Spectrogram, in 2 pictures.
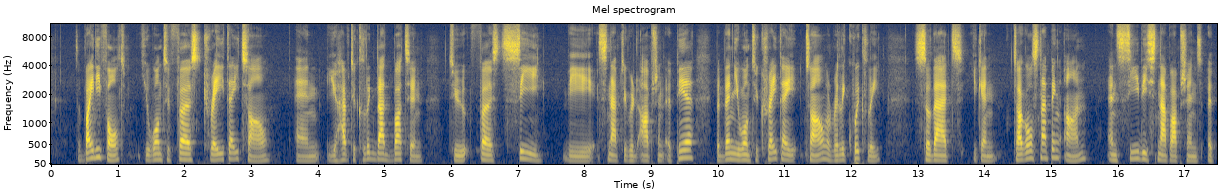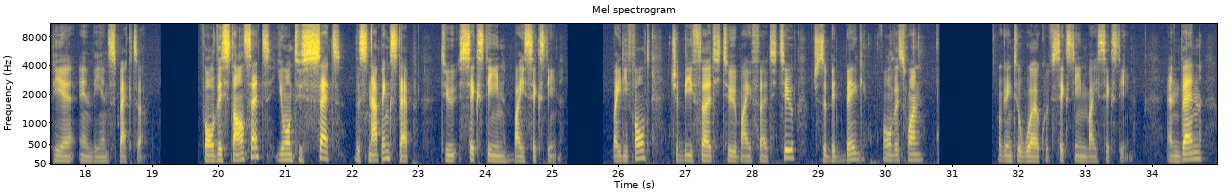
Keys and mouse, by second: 2.3 click, 10.6-11.2 drag, 14.5 click, 20.4 click, 25.1 click, 25.7 click, 26.3-28.0 typing, 28.0 Return, 28.8 shift+Tab, 29.9-31.5 typing.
